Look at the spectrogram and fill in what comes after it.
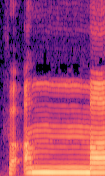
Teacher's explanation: فَأَمَّا میں میم پہ غنہ ہے، رکنا ہے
